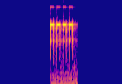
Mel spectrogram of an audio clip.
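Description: Countdown timer's electronic alarm: four rapid, high beeps in about half a second, signalling that the time for the answer is up.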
